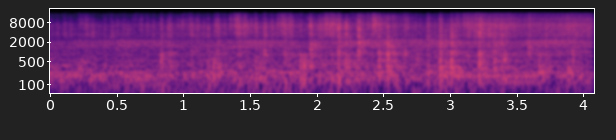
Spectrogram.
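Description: A horse gallops through wet mud with quick, splashing hoofbeats.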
